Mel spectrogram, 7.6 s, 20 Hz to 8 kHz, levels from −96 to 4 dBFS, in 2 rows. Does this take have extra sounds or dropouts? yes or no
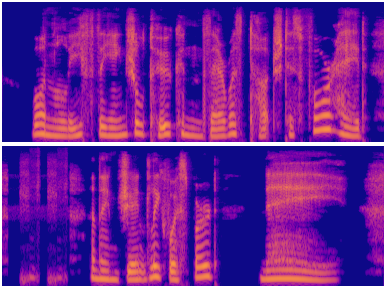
yes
